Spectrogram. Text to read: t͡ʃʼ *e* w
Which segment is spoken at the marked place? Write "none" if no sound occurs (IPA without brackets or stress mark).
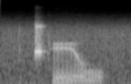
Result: y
